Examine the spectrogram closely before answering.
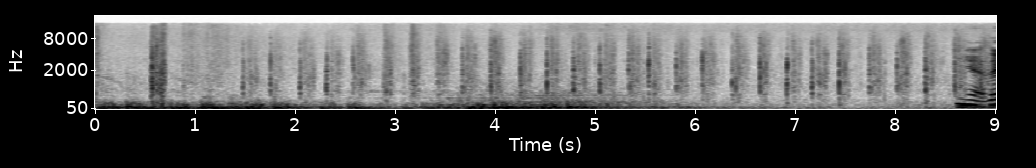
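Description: Footsteps patter quickly over dirt and rock.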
